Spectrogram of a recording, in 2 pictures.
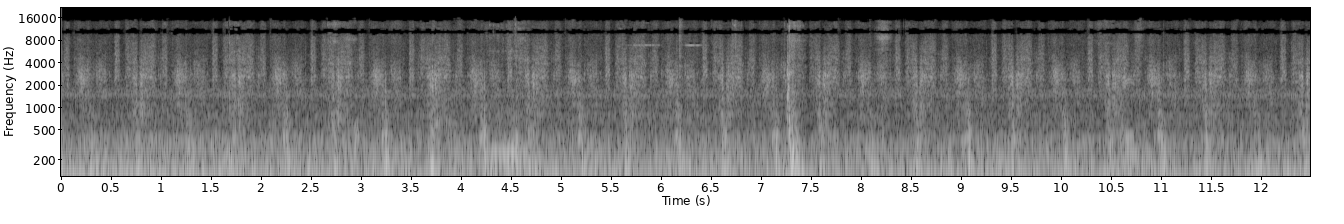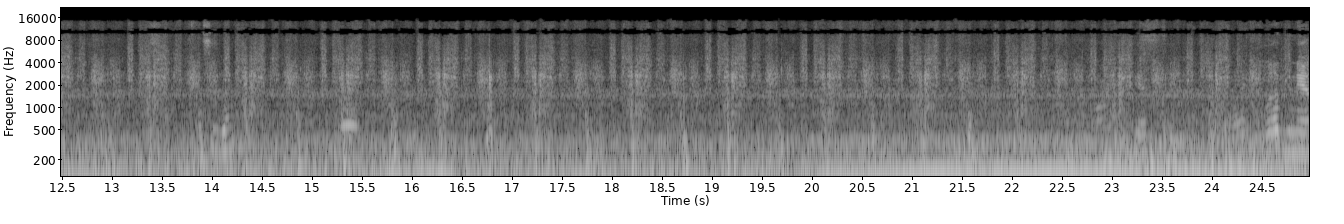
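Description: A car engine and tyres rumble low and steadily on the road.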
